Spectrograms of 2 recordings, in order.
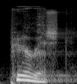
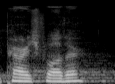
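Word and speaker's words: Piarist: and i am a purist father that's spelled p i a-r-i-s-t we pronounce it purist like where you put a boat at a pier and then put an ist on the end of it i have to say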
